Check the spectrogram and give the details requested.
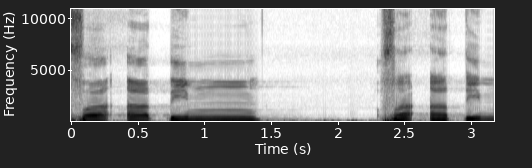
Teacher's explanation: Mim yang bertasdid gunna musyadah. Kita dengungkan selama tiga harakat.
